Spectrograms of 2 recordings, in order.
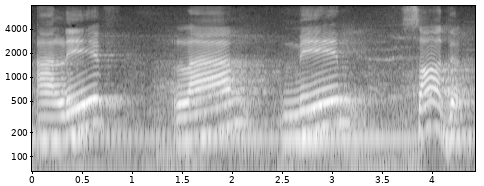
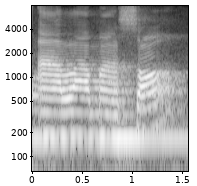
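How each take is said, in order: First: Each letter is said separately by its name. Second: The letters are run together into one word. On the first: The speaker calls it right. "Harus dibaca alif lam mim shad" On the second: The speaker calls it wrong. "tidak boleh ini dibaca al-maso atau alamaso"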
